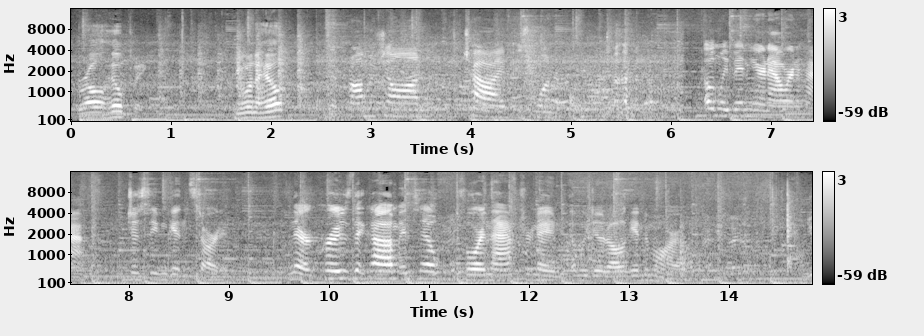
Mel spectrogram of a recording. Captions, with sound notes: We're all helping. You wanna help? - The Parmesan chive is wonderful. (laughs) - Only been here an hour and a half, just even gettin' started, and there are crews that come until four in the afternoon and we do it all again tomorrow.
